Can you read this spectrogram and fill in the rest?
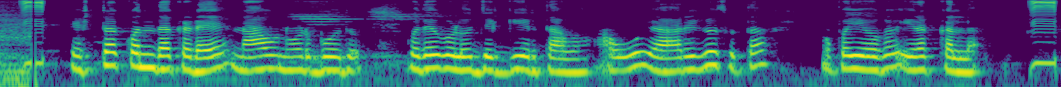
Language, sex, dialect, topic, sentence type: Kannada, female, Central, agriculture, statement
